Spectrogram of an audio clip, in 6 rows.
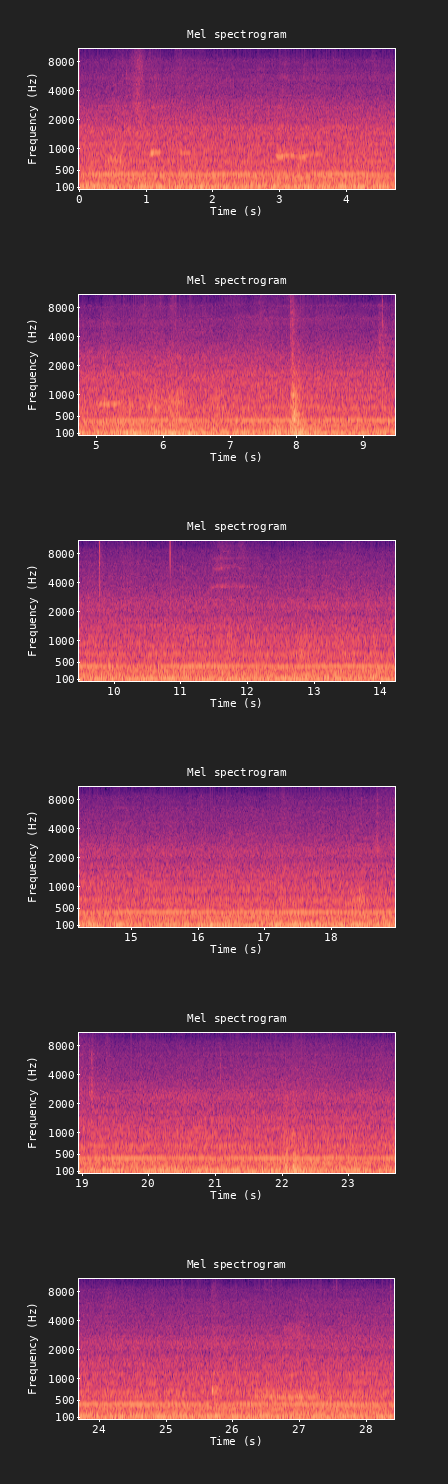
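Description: Tobu N100 series Spacia X electric express train running, heard from inside at the front of the train: a steady rumble with a constant hum, and a sharper knock about eight seconds in.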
